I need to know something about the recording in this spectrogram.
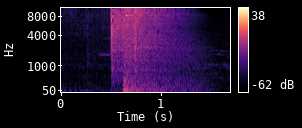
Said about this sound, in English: You retreat back through the shiny door that you entered and you close it.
